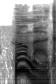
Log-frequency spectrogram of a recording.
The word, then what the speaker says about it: Huma: Yeah, Huma.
